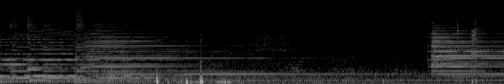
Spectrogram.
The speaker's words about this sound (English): The bell tolls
